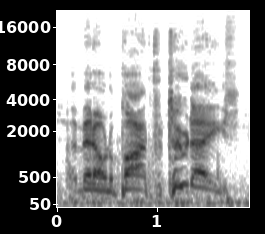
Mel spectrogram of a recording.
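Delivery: high, loud, pitiful wail; imitating sick Doc. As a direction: complain like a man stuck on the toilet. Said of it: "try to sound exactly like he sounded".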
